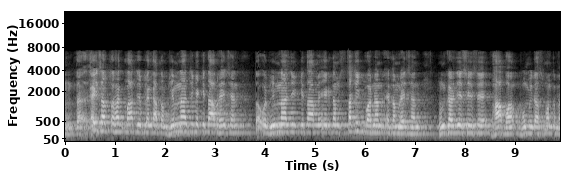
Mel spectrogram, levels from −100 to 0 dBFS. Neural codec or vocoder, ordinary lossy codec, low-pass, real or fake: none; AAC, 32 kbps; 7.2 kHz; real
